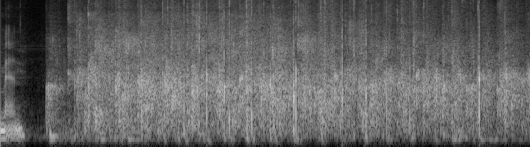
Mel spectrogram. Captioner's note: audience applauding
